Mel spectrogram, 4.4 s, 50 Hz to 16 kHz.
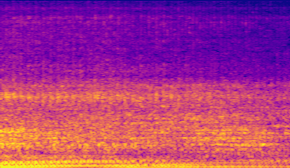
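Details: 1985 Suzuki Mighty Boy after 50 days sitting, freshly charged battery: steady low three-cylinder throb about three and a half beats a second, even and slowly settling; healthy idle after starting.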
